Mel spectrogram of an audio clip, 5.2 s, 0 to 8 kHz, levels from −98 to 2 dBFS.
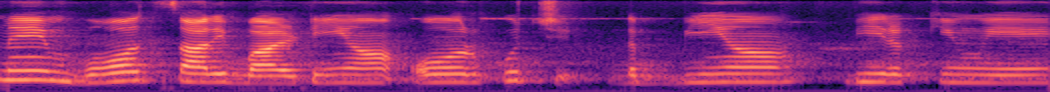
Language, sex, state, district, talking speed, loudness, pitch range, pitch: Hindi, female, Uttar Pradesh, Budaun, 135 wpm, -20 LUFS, 215-255 Hz, 225 Hz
